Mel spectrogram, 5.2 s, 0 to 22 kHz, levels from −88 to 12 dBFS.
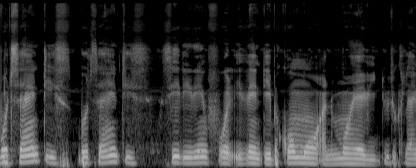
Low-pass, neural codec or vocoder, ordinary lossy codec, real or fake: none; vocoder, 48 kHz, 128 mel bands, Vocos; none; fake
